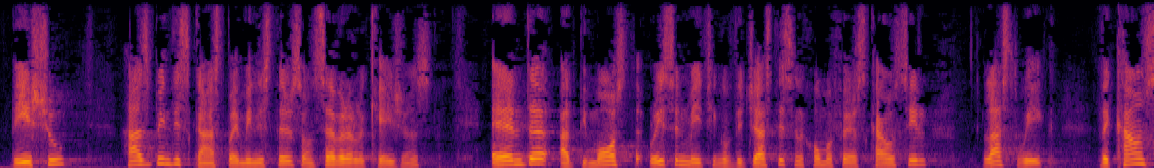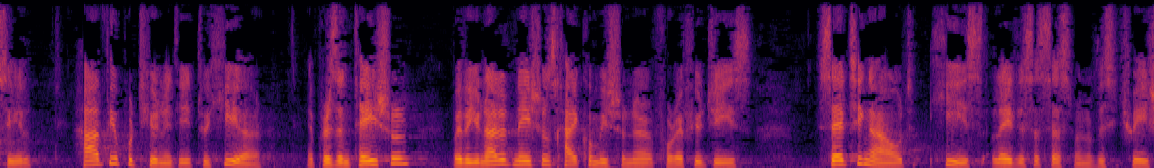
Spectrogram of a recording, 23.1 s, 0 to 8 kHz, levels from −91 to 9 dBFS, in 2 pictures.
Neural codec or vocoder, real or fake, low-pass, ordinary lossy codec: none; real; none; none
